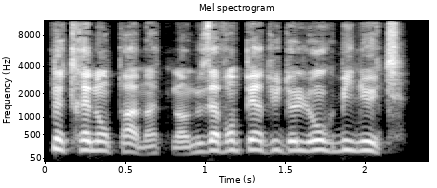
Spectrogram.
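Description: A man reading an audiobook, voicing a calm, authoritative man who gives measured orders. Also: on the high side, no room sound, studio quality, pitched above the performer's own voice, lightly acted. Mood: commanding. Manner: measured, commanding. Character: calm, authoritative older man, cool-headed planner. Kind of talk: audiobook character voice.

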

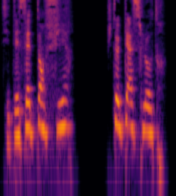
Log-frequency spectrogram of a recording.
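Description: A volatile, jealous young man, voiced by a woman reading a storybook aloud, snarls and shouts his threats. His voice rides high and loud above the narration, hard and vulgar, always on the edge of violence. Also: a little slow, husky. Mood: furious shouting.

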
